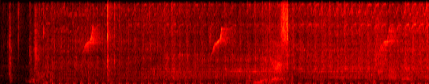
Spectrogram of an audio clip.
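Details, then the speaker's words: Honda Future Neo engine, original, freshly serviced after over ten years of use, mounted on a frame for testing: even steady putter at fast idle, light valve tapping, no clutch or other knocks; healthy, normal running. "em máy không có gì bàn anh em chỉ nghe tiếng bét tạch tạch chứ tiếng nồi chả cọc cọc tiế bô nổ bịch bịch bịch"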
